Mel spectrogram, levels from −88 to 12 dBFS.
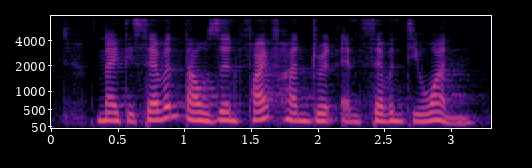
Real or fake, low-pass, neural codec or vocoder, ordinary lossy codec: real; 7.2 kHz; none; none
